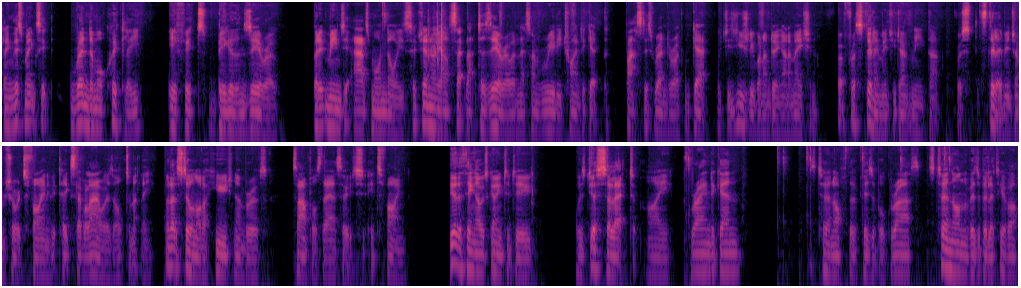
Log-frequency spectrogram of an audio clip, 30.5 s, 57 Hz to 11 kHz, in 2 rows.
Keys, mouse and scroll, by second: 5.7 click, 6.4 KP_0, 6.6 KP_Enter, 23.1 Escape, 24.1 right click, 25.5 click, 26.9 right click, 27.3 click.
